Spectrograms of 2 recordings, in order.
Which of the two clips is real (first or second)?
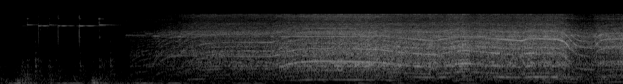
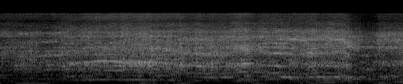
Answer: first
